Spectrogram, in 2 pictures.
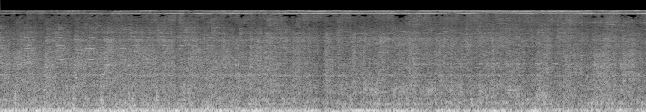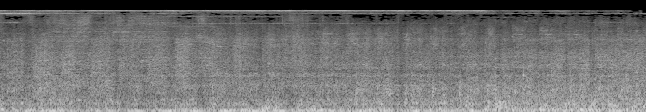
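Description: Covered hopper wagons of a long freight train rolling past, their wheels clattering steadily over the rail joints.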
